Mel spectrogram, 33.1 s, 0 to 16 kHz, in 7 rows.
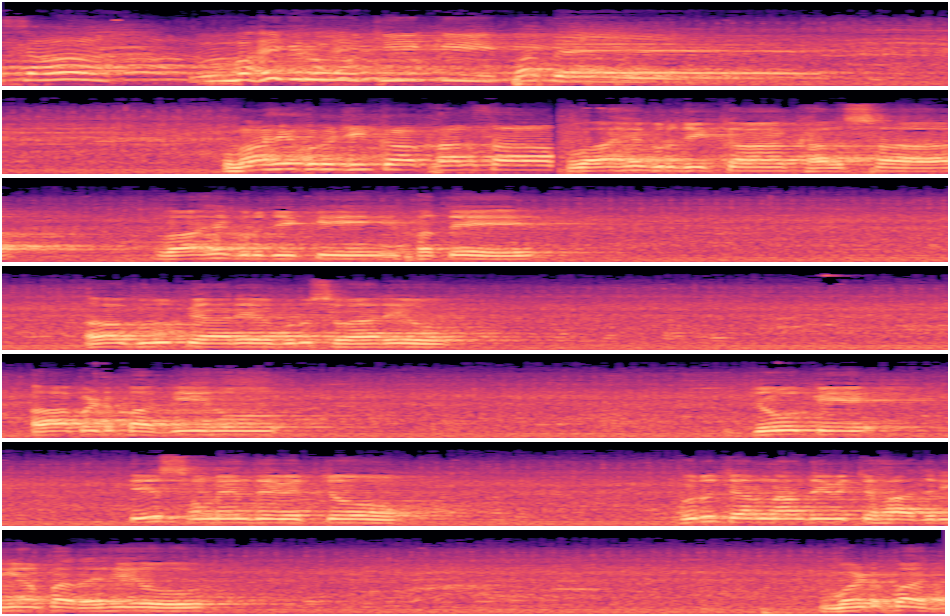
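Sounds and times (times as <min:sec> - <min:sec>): man speaking over loudspeaker: 0:00.0 - 0:04.3, 0:05.8 - 0:12.5, 0:14.6 - 0:17.9, 0:19.0 - 0:20.7, 0:22.6 - 0:26.3, 0:27.0 - 0:29.7, 0:32.4 - 0:33.0
sound system hum and hiss: 0:00.0 - 0:33.0.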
